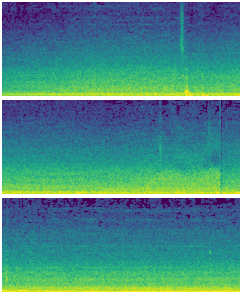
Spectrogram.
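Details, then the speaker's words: AC outdoor unit after a loud squeak complaint: condenser fan motor run on the capacitor with rotation corrected, steady even hum with no squeal or rubbing; sounds normal. "Alright, bump it on again. Alright, that's what we want. Sound a lot better."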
